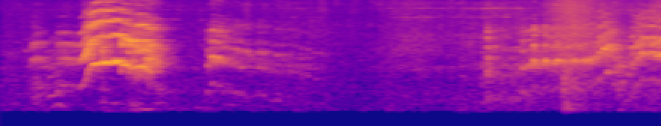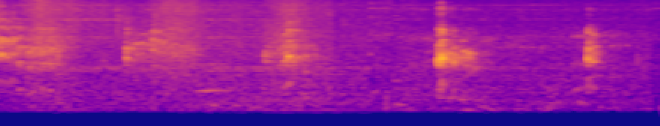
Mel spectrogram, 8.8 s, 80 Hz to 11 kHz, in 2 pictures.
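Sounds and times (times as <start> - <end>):
Procyon lotor: 0.2 - 2.3, 3.2 - 6.6, 7.3 - 8.7.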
